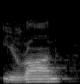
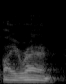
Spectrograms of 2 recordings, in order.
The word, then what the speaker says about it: Iran: the Iranian people but you're pronouncing our country's name wrong our country is named Iran not Iran please once and for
